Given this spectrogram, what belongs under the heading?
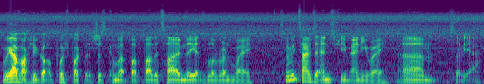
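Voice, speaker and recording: Commentating casually on a live stream of an air traffic control simulator game, a man chats and thinks out loud. He speaks fast in a voice on the low side with a fairly bright tone, and a slight hiss or hum is audible.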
